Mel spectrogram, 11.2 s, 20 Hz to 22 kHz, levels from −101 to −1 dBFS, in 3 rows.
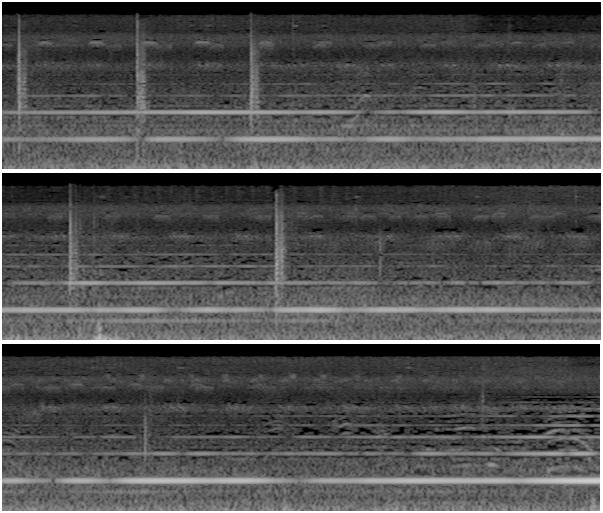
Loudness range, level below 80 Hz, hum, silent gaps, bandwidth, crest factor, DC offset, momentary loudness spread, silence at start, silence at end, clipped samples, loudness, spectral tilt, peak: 4 LU; -50 dBFS; none; none; 16 kHz; 22 dB; under 0.1%; 9 LU; 0 s; 0 s; under 0.1%; -35 LUFS; -3 dB/octave; -12 dBFS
